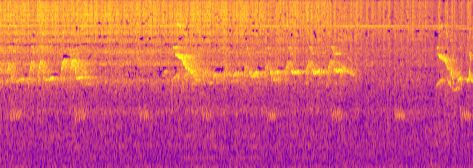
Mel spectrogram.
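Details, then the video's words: Hooded pitta in Bogor, Indonesia, giving short, soft whistled notes about every second, set against a dense insect drone and high chirps from other birds. "Burung Hooded Pitta"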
